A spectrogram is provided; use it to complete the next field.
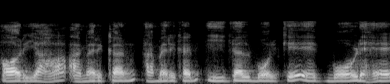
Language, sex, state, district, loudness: Hindi, male, Telangana, Hyderabad, -18 LUFS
